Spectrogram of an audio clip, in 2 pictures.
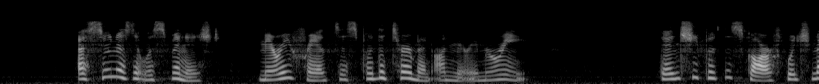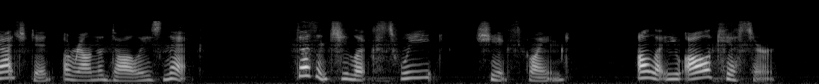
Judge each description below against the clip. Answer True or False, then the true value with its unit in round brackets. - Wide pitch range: True (6.3 semitones)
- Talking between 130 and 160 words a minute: True (140 wpm)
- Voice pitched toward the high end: True (245 Hz)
